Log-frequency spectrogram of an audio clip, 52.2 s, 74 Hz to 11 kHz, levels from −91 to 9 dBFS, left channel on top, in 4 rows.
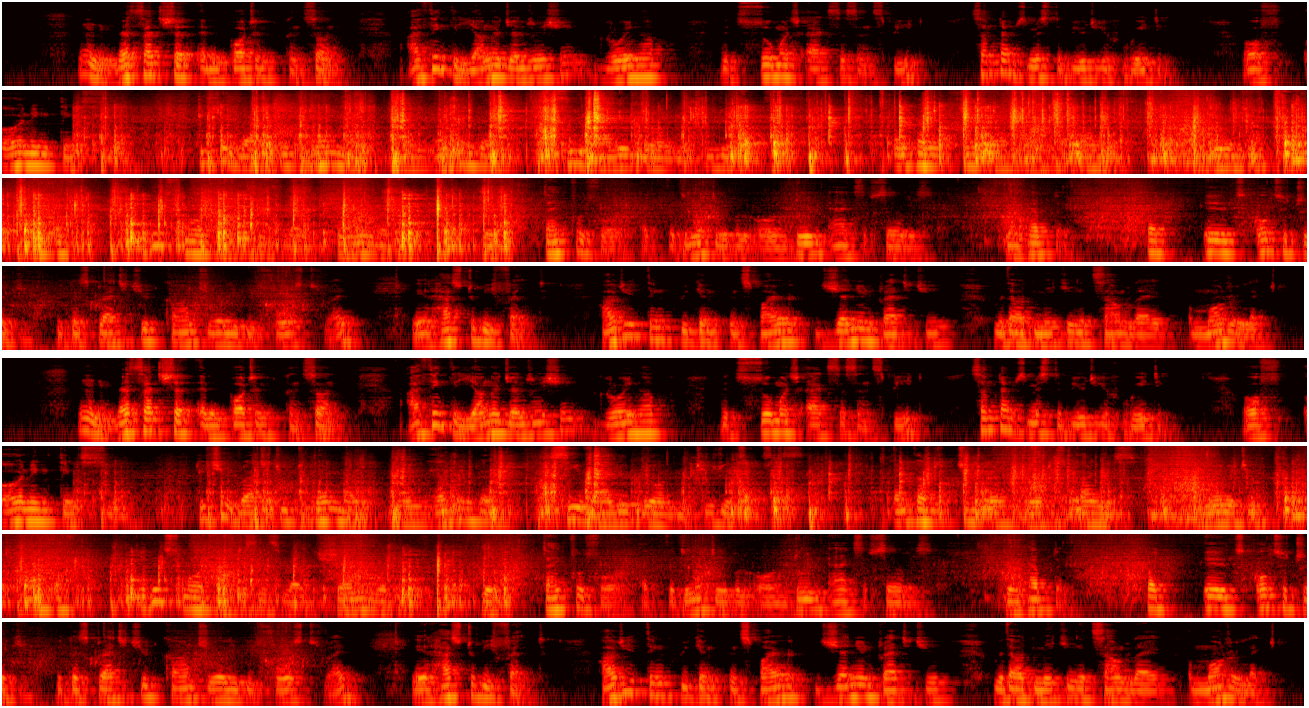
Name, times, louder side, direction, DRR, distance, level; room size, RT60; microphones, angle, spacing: voice 1, 0.5-3.3 3.6-6.5 7.2-9.1 9.7-11.6 12.4-14.3 15.0-16.6 16.9-21.0 21.3-21.4 21.9-25.7 26.3-26.9 27.5-30.3 30.6-31.1 31.5-35.4 36.1-36.7 37.5-37.7 38.1-39.4 39.7-42.6 42.9-44.4 45.1-50.7 51.0-51.9, right 1 dB, 75° right, 2 dB, 1.9 m, -42 dB
sound 1, 13.8-31.2, left 8 dB, 65° left, 0.4 m, -35 dB
sound 2, 22.8-34.8 35.2-40.5 40.8-42.4, equal, 15° right, 5.1 m, -49 dB
13.0 x 12.5 x 2.9 m, 0.38 s
head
